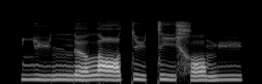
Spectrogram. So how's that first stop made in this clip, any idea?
plain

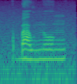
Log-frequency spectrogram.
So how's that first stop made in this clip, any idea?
implosive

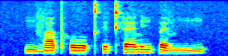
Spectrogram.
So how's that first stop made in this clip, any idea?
aspirated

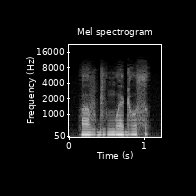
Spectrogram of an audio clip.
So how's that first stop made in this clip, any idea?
plain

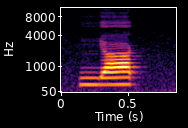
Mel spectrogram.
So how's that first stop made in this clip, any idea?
plain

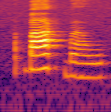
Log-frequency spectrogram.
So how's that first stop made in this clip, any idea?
implosive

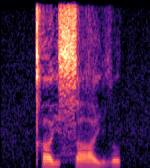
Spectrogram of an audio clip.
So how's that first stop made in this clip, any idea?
aspirated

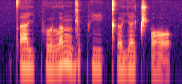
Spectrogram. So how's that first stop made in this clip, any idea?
ejective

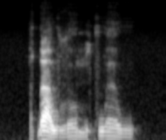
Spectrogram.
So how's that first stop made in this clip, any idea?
implosive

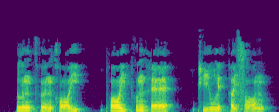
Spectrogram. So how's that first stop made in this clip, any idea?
aspirated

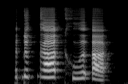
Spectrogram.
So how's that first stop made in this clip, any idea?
implosive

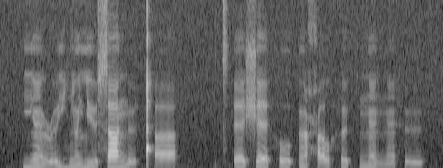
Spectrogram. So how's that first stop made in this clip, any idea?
click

